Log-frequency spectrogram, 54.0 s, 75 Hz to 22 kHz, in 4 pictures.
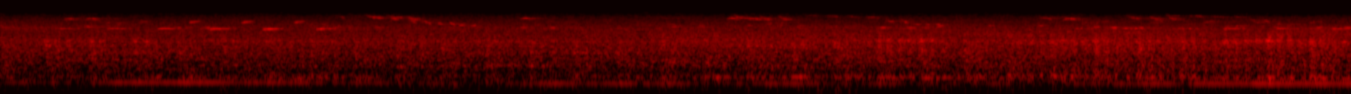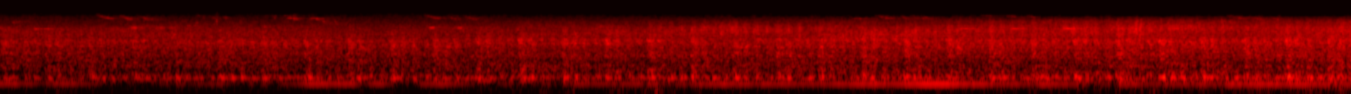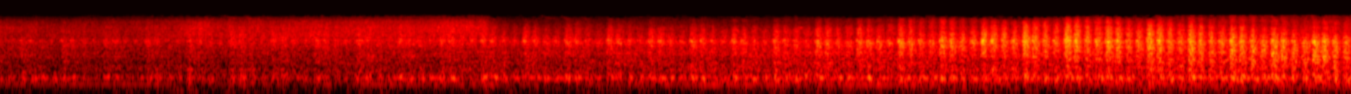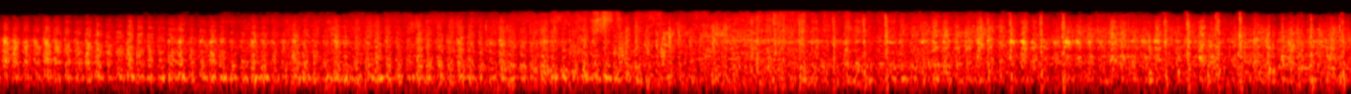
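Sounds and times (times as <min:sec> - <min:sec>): steam locomotive exhaust beats: 0:00.0 - 0:54.0
train wheels clattering over rail joints: 0:00.4 - 0:54.0.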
